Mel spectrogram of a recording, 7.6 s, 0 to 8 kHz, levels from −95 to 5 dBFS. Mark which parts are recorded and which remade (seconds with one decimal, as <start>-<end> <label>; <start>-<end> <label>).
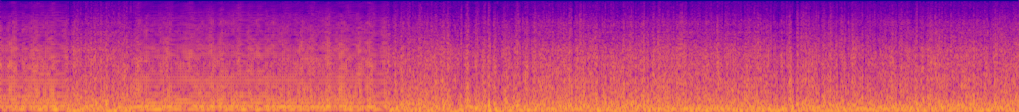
0.0-0.5 remade; 0.5-1.0 recorded; 1.0-2.9 remade; 2.9-7.6 recorded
